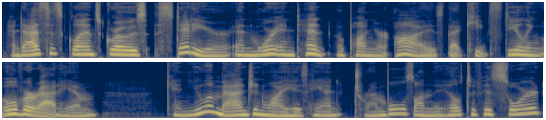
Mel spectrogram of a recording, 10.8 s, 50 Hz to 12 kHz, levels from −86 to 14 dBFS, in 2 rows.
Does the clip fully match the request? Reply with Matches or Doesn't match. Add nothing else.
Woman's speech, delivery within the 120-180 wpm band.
Matches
